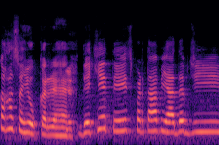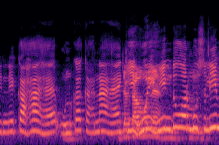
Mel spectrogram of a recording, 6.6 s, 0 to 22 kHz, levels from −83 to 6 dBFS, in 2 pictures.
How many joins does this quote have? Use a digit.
1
